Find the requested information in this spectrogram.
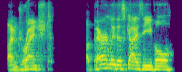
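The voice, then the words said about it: Put-on character voice. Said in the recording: “character voice”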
